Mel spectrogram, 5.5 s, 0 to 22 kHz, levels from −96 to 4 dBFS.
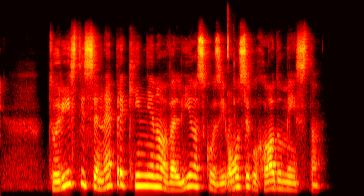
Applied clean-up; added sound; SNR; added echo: neural mask model Resemble Enhance denoiser.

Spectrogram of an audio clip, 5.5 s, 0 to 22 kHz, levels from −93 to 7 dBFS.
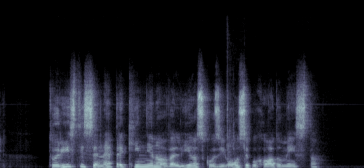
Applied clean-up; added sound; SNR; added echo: neural mask model RNNoise.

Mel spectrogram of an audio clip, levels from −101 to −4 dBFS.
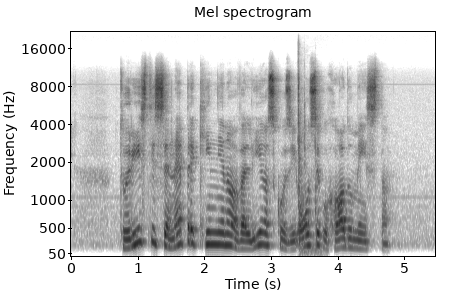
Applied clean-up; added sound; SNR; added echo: none; Door; 8 dB; none.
